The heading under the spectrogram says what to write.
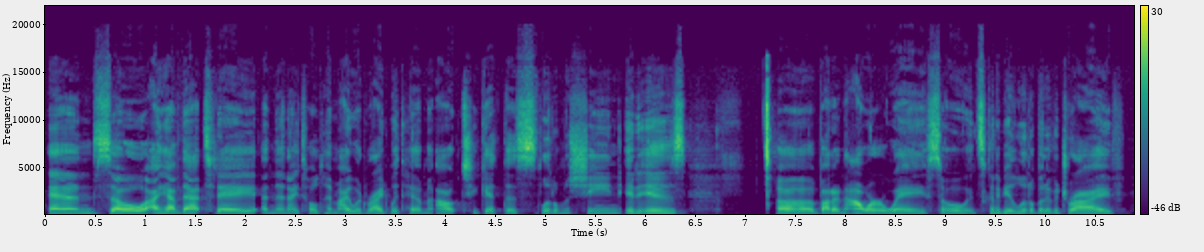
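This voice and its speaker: A woman's voice: low voice, moderate pace, clear, resonant tone, no room sound, studio quality. A woman in her fifties, a health coach, chatting casually to her viewers while outdoors at home and on a walk. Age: 50s. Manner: chatty, relaxed, addressing viewers directly. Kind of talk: casual vlog chat. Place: outdoors at home, patio and walking route.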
